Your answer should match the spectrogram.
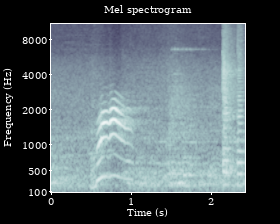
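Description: A single cat meow about half a second in, its pitch rising and then falling.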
